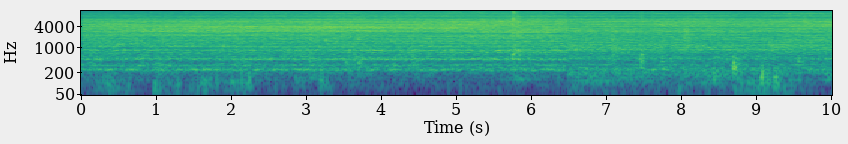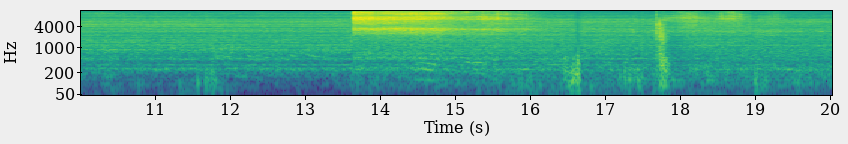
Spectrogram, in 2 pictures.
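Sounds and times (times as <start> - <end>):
loud mechanical hiss: 13.6 - 16.8, 17.6 - 20.0.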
